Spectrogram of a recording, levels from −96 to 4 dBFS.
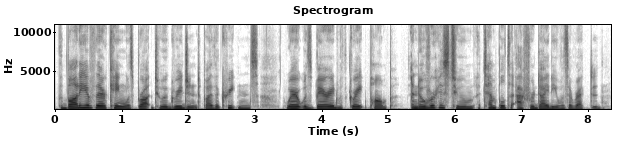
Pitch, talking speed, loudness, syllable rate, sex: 215 Hz, 210 wpm, -17 LUFS, 5.7 syllables/s, female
